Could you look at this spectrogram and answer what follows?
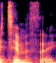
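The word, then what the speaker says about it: Timothée: mentioned stellen yeah yeah Timothy Shalom you know it's pronounced timot apparently but you can also say Timothy I that's fine I've never heard it pronounce Timothy oh apparently it's French okay so yeah uh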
